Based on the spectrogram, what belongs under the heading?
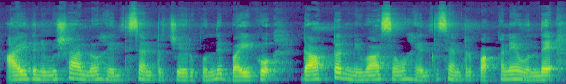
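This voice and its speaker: A woman reading a story aloud in steady, expressive narration. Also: low voice, normal speed.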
